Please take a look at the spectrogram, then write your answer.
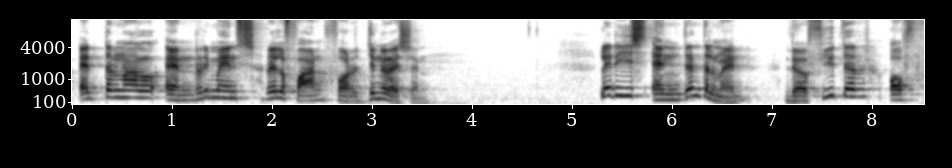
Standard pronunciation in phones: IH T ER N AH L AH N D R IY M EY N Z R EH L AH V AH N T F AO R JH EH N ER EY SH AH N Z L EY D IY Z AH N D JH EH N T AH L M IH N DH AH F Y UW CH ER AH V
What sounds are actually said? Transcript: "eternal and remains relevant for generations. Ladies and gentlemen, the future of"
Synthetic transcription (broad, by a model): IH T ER N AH L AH N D R IY M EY N S R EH L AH F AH N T F AO R JH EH N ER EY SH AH N L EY D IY S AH N JH EH N T AH L M IH N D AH F Y UW CH ER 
